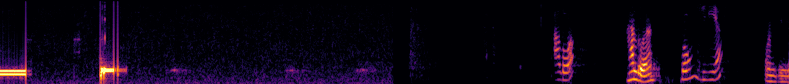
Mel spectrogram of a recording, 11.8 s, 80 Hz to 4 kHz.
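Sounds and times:
telephone call transfer beeps: 0.0s - 0.5s, 1.5s - 1.9s
telephone call transfer tone: 0.0s - 0.5s, 1.2s - 1.9s
speech: 8.4s - 8.7s, 9.4s - 11.8s.

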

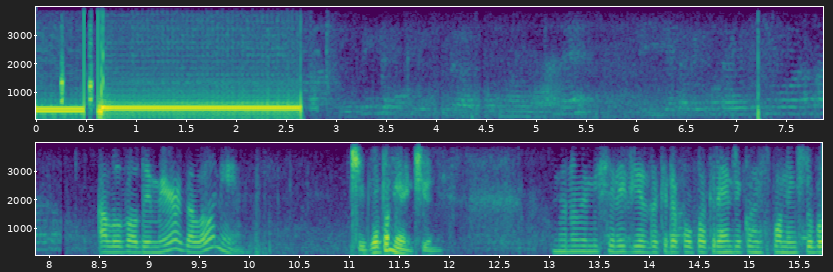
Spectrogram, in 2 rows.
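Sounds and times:
telephone line tone during a call transfer: 0.0s - 2.7s
speech: 8.6s - 10.1s, 11.1s - 12.0s, 13.0s - 15.7s.

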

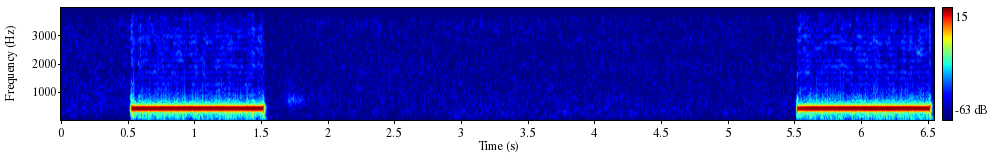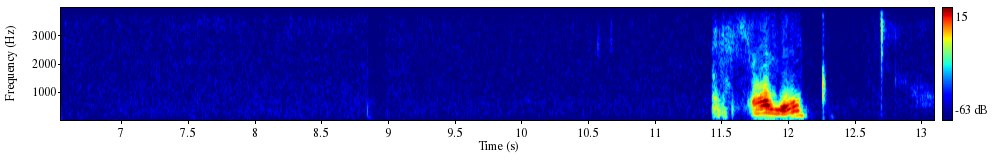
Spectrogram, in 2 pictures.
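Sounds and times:
telephone line tone while calling a client from a customer after-sales desk: 0.6s - 1.6s, 5.5s - 6.6s
speech: 11.8s - 12.4s.

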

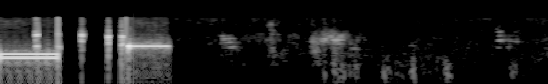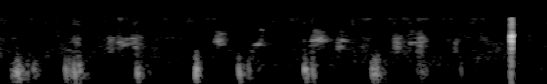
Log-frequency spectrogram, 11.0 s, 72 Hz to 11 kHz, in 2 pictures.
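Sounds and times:
telephone line tones during a call transfer: 0.0s - 0.6s.

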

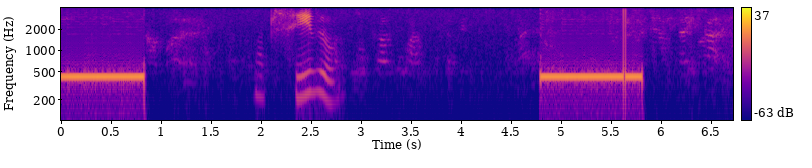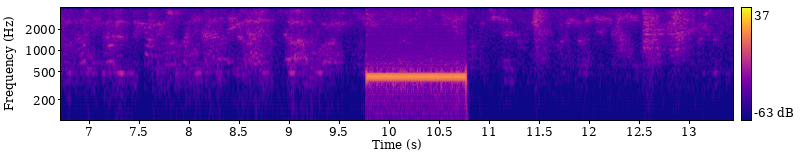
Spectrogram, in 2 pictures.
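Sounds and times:
telephone line tone after a dropped call: 0.0s - 0.9s, 4.8s - 5.8s, 9.8s - 10.8s
speech: 2.4s - 2.9s.

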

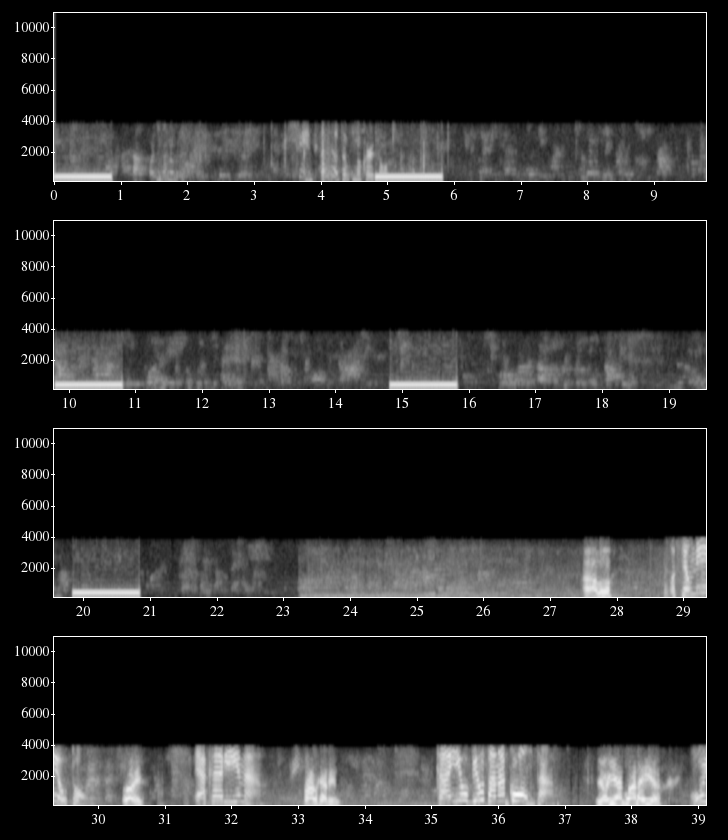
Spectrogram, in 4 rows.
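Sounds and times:
ringback tone of an unanswered outgoing telephone call: 0.0s - 0.9s, 4.8s - 5.8s, 9.8s - 10.8s, 14.8s - 15.8s, 19.8s - 20.8s
faint sounds: 0.0s - 39.1s
speech: 4.6s - 5.4s, 27.6s - 28.0s, 28.8s - 30.8s, 31.4s - 32.5s, 33.1s - 33.7s, 35.1s - 36.9s, 37.5s - 39.1s.

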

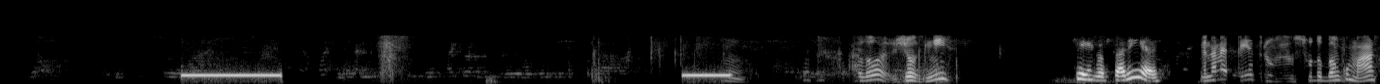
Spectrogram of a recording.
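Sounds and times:
ringback tone on an outgoing phone call: 1.8s - 2.8s
speech: 8.6s - 9.6s, 10.8s - 13.7s.

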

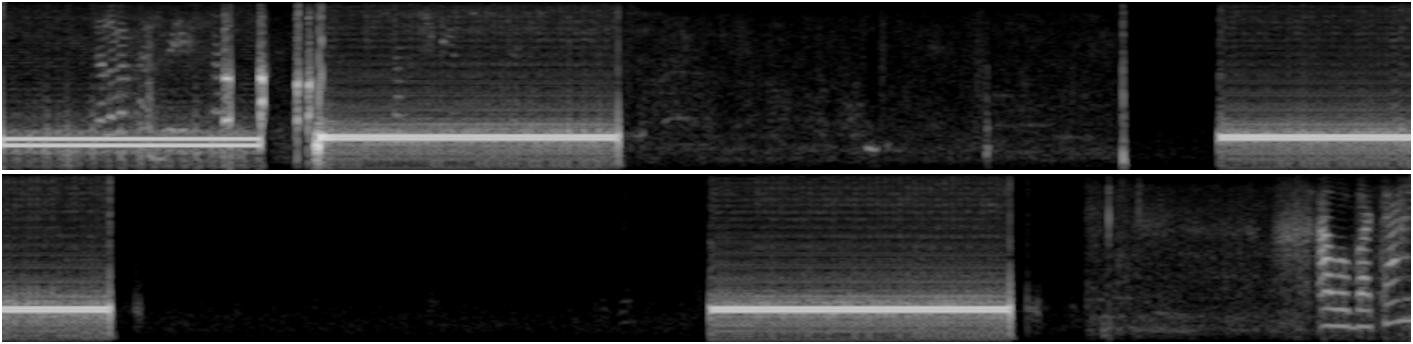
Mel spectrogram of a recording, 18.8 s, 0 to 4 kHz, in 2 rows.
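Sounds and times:
telephone tone while a bank's quality-control call is being transferred: 0.0s - 4.1s, 8.1s - 10.2s, 14.1s - 16.2s.

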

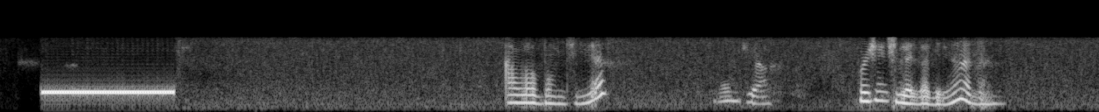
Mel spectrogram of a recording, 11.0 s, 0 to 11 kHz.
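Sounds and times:
faint telephone line hiss: 0.0s - 10.9s
telephone ringback tone: 0.4s - 1.8s
speech: 5.1s - 6.3s, 7.2s - 7.8s, 8.6s - 10.1s.

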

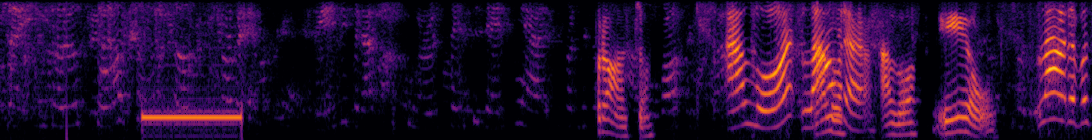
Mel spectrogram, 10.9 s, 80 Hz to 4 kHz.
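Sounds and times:
telephone tone while a call connects: 1.4s - 2.4s
speech: 6.0s - 6.7s, 7.3s - 10.9s.

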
